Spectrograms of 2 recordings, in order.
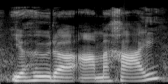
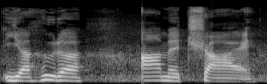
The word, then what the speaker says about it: Yehuda Amichai: I said that properly, which made me feel a little bit weird about myself. Yehuda, it looks like Yehuda Amichai, like you're going to go get an Oprah chai tea latte.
